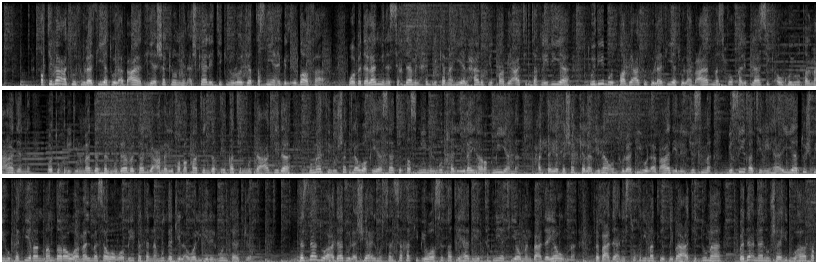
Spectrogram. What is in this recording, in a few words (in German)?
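Arabic, Kommentar, Neutral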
